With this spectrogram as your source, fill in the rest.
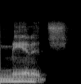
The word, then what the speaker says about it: manage: And that is a soft G there at the end of manage because of that silent E, manage.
